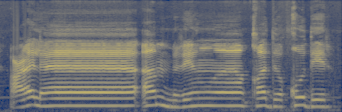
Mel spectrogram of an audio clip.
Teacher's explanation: रॉ को हमने पुर यानी कि मोटा करके पढ़ा है क्योंकि हमारे पास रॉ साकिन है और रॉ साकिन से पहले हमारे पास ज़बर है। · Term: रॉ पुर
